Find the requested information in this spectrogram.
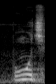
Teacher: अनुनासिक इसका उच्चारण नाक से होता है, नासिका से।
